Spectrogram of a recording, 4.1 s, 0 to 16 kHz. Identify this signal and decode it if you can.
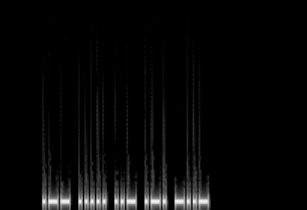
Morse code, heard as a keyed tone, about 30 wpm, 700 Hz. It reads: W5URX
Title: USA Call Signs - 5 Characters - 4x Character Spacing - 30wpm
